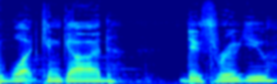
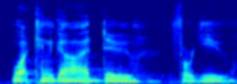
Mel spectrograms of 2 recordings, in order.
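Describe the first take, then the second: First: "through" weighted, very slow and deliberate; slow down and land on "through"; stress on THROUGH. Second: "for" stressed, said slowly. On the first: Preacher rephrases the question slowly, stressing "through". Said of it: "Can I change it to". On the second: Preacher asks congregation slowly, leaning on "for". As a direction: lean on the word "for" in "What can God do for you". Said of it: "can I change one word". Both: Shown as a demonstration.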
